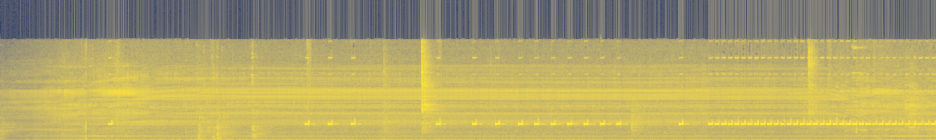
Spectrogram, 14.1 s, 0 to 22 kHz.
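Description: Electronic CO2 leak detector (ATS BULLSEYE) beeping as its probe samples at an A/C hose fitting. Single high beeps come a second or so apart, then speed up near the end into a fast, even beeping, the detector signalling CO2 leaking from the suction hose. A steady low hum runs underneath.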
